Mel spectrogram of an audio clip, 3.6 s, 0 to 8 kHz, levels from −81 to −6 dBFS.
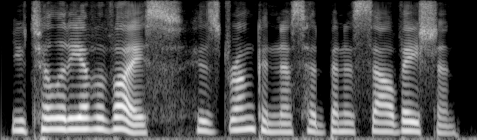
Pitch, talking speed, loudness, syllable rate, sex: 205 Hz, 165 wpm, -17 LUFS, 5.2 syllables/s, female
